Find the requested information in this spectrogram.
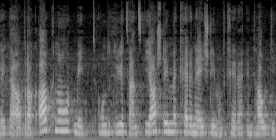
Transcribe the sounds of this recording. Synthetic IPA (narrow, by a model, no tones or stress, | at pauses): ɛɪd̥æɑːt̪rɑːɡɑːknoːmɪt | hʊnd̪ət̚d̥̪ryːət͡sʋænt͡skijɑːʃtɪmːəkχɛɾənɛɪʃtɪmʊntkχɛɾəʔɛnthɑltiɡ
